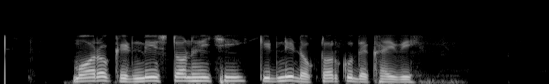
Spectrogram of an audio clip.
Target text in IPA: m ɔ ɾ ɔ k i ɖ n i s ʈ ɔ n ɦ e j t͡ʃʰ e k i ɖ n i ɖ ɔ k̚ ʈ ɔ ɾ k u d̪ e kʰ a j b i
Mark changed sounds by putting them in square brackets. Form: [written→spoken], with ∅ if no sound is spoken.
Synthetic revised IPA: m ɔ ɾ ɔ k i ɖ n i s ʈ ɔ n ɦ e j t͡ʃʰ [e→i] k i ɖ n i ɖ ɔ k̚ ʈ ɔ ɾ k u d̪ e kʰ a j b i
